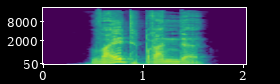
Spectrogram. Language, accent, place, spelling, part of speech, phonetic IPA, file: German, Germany, Berlin, Waldbrande, noun, [ˈvaltˌbʁandə], De-Waldbrande.ogg
- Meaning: dative of Waldbrand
